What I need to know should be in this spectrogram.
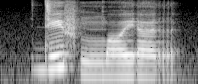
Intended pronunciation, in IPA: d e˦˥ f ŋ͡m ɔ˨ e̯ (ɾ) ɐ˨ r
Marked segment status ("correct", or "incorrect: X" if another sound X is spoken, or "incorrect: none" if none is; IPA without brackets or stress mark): correct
